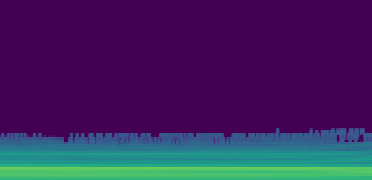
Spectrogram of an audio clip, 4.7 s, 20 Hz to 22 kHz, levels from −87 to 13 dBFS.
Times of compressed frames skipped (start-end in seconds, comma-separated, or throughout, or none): 1.82, 3.50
